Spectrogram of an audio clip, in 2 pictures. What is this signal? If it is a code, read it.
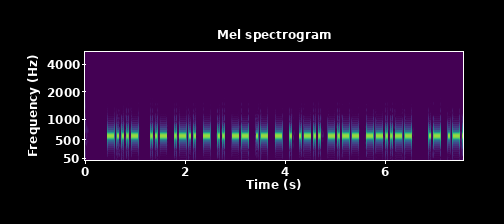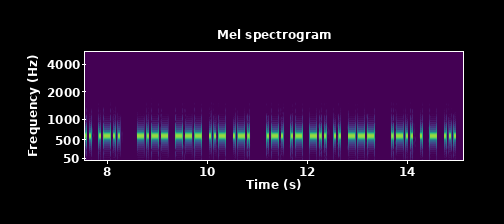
Morse code, heard as a keyed tone, about 25 wpm, 600 Hz. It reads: <BT> ULTIMATELY, ALL YOUR RADIO LETS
